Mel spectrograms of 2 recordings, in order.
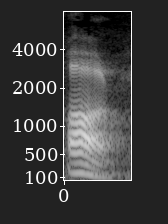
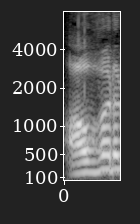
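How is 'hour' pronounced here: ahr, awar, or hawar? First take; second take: ahr; awar. First: It has no h, as one long syllable. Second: It has no h, with two syllables. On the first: The speaker calls it right. "ठीक है ना ऐसे" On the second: The speaker calls it wrong. "अवर भी गलत है"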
